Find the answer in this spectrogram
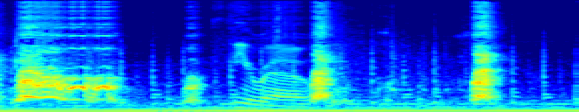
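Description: A dog barking in the house, several short barks, with a longer wavering cry about two seconds in.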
